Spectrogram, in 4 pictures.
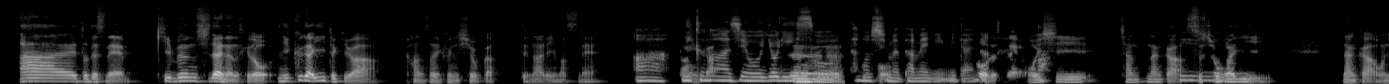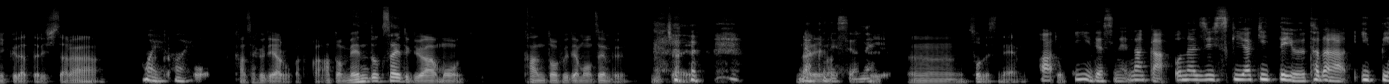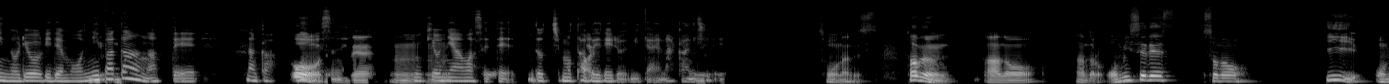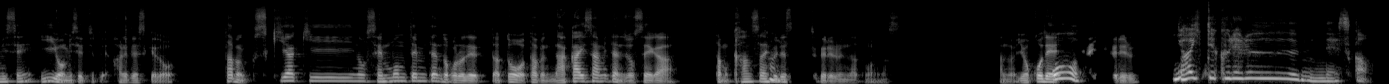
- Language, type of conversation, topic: Japanese, podcast, 子どもの頃の食卓で一番好きだった料理は何ですか？
- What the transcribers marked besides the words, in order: laugh; unintelligible speech; tapping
